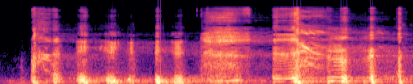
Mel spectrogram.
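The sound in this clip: An old man coughs in a long, ragged fit while choking on incense smoke: many rough, uneven coughing bursts and throat clearing with short gasps between them, loud throughout and performed by a voice.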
